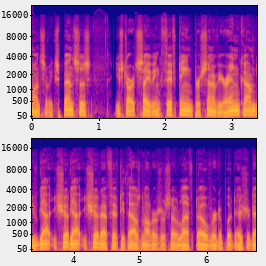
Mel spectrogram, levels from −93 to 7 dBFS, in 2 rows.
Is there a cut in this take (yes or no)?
yes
